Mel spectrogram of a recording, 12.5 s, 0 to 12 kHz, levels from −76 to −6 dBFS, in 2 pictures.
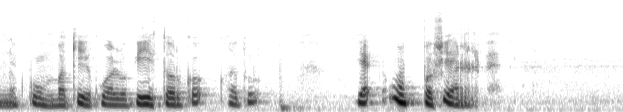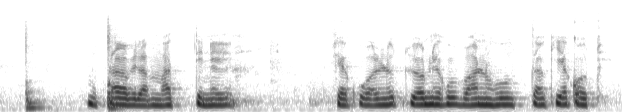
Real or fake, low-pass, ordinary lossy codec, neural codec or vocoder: real; 10.8 kHz; none; none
